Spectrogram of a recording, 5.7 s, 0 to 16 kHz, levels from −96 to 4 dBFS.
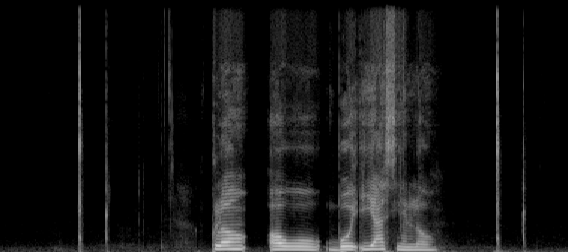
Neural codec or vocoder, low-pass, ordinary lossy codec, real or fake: none; 14.4 kHz; Opus, 24 kbps; real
